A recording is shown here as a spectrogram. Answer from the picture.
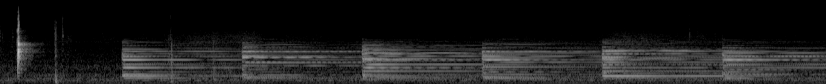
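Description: Notation-software playback of a four-part chord progression in G minor: six chords about 1.2 seconds apart, each starting sharply and fading, that step through a descending-thirds sequence, I–V–VI–III–IV–I. A sharp click comes just before the first chord.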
